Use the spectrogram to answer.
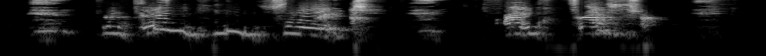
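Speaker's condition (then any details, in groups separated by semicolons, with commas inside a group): Cerebral palsy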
